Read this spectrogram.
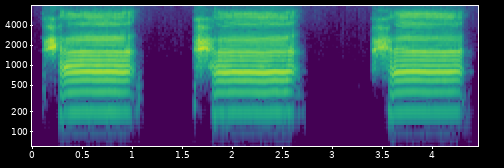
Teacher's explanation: হলকের মধ্যখান অর্থাৎ এই যে গলা, গলার এখানে হালকা চেপে আপনি অক্ষরটা উচ্চারণ করবেন। · আমরা হলক মানে গলা, গলার মধ্যখানে একটু চেপে ধরবো, ঠিক আছে? হলকের মধ্যখান হইতে হা অক্ষরটি উচ্চারণ হয়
